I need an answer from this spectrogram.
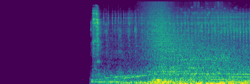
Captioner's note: film projector whirring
